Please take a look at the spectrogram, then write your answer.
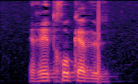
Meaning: backhoe, backhoe loader, loader excavator
- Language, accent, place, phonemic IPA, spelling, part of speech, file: French, France, Lyon, /ʁə.tʁɔ.ka.vø/, rétrocaveuse, noun, LL-Q150 (fra)-rétrocaveuse.wav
